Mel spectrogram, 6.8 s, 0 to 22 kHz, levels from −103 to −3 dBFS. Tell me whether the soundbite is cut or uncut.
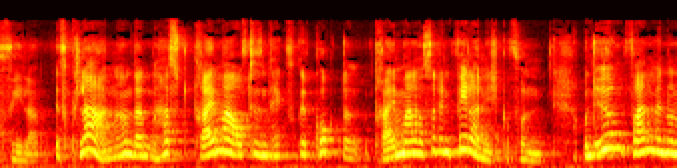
uncut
